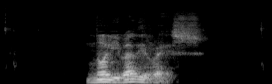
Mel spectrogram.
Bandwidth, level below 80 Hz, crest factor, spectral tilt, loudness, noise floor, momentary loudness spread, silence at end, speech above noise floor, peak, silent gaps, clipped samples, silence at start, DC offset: 12 kHz; -58 dBFS; 20 dB; -7 dB/octave; -19 LUFS; -83 dBFS; 17 LU; 0.75 s; 64 dB; -4 dBFS; none; under 0.1%; 0.85 s; under 0.1%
